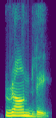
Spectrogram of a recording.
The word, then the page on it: roundly: Indian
